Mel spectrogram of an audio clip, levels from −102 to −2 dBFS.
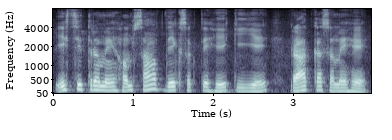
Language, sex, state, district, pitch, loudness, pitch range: Hindi, male, West Bengal, Alipurduar, 135 Hz, -20 LUFS, 115-145 Hz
